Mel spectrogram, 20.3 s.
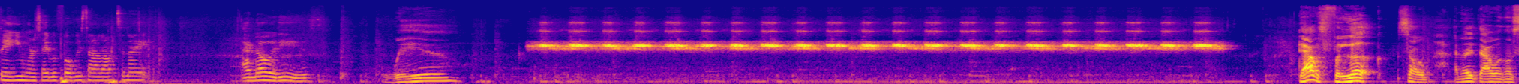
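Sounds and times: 
speech: 0.0 - 2.3, 3.2 - 4.4, 5.1 - 6.2, 17.3 - 20.2
crickets chirping: 7.0 - 16.5.

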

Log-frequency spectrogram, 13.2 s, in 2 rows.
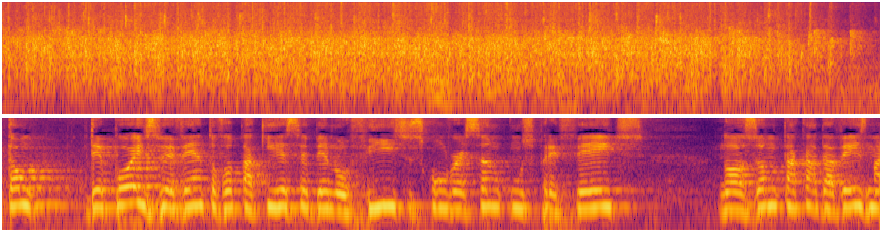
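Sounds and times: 
round of applause from audience: 0.0 - 6.6
speech: 6.6 - 13.1.

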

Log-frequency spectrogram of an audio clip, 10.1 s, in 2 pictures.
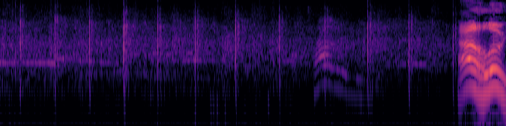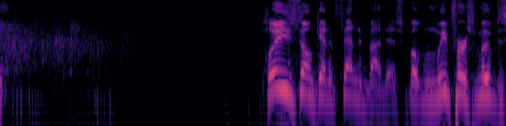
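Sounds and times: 
audience clapping hands: 0.0 - 6.8
speech: 4.6 - 5.2, 7.7 - 10.1.

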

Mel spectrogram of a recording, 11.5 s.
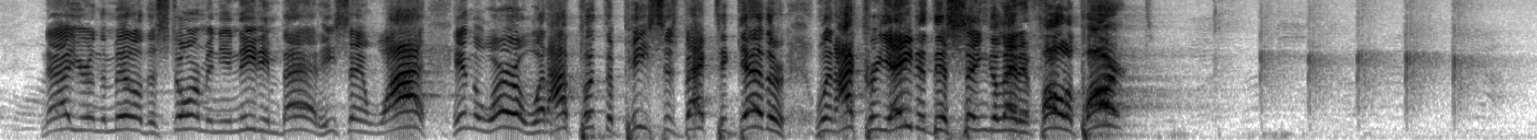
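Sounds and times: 
speech: 0.3 - 8.5
single hand clap from the audience: 9.4 - 11.1.

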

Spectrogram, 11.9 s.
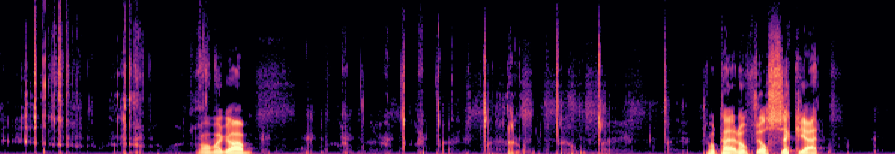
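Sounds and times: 
Cool Ranch tortilla chip being bitten and chewed: 0.0 - 2.8, 3.9 - 8.2
speech: 2.6 - 3.5, 9.4 - 11.0.

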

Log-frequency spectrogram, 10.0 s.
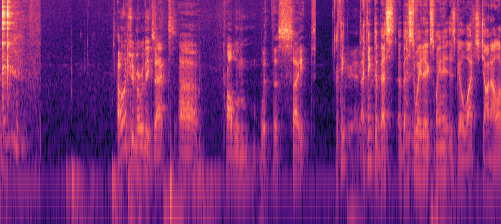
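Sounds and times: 
glasses clinking in a toast: 0.0 - 0.5
speech: 2.4 - 10.0.

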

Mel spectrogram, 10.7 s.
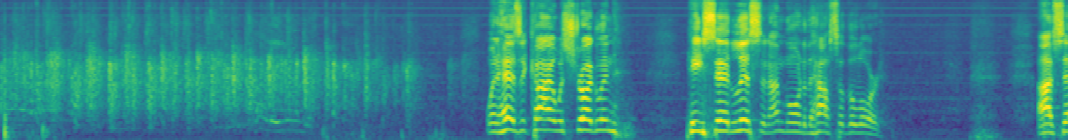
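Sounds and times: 
audience clapping hands: 0.0 - 4.6
speech: 4.9 - 8.9, 10.4 - 10.6.

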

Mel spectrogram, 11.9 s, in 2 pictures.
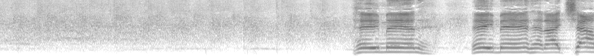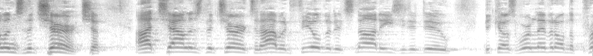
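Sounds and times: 
audience clapping: 0.0 - 5.0
speech: 3.5 - 11.8.

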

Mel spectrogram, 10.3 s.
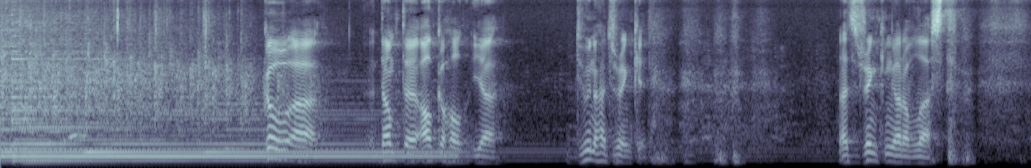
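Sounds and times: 
audience applause: 0.0 - 4.7
speech: 2.7 - 5.1, 5.8 - 7.4, 8.4 - 9.8.

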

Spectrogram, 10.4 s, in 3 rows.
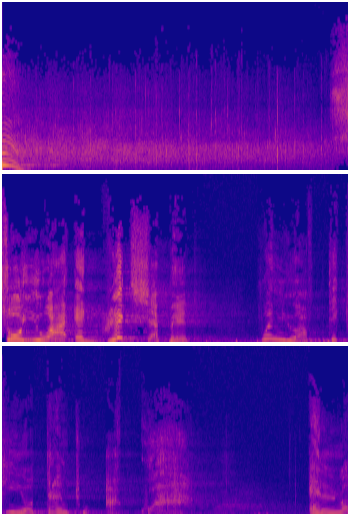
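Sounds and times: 
audience clapping: 0.0 - 3.8
speech: 3.5 - 8.6, 10.0 - 10.3.

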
